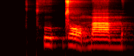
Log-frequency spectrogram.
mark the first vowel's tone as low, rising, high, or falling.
low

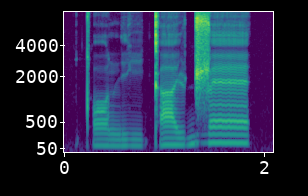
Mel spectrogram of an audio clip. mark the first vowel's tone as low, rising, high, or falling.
low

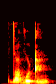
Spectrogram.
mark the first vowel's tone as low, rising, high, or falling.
rising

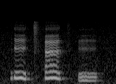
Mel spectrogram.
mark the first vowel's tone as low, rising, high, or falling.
falling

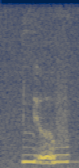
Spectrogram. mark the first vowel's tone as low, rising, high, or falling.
high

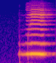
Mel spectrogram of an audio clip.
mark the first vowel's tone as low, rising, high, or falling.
high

